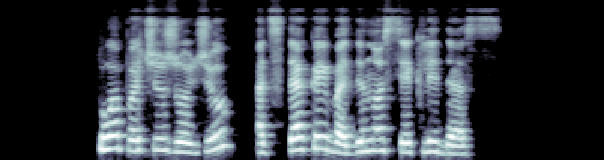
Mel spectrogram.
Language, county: Lithuanian, Vilnius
